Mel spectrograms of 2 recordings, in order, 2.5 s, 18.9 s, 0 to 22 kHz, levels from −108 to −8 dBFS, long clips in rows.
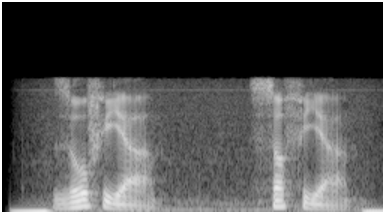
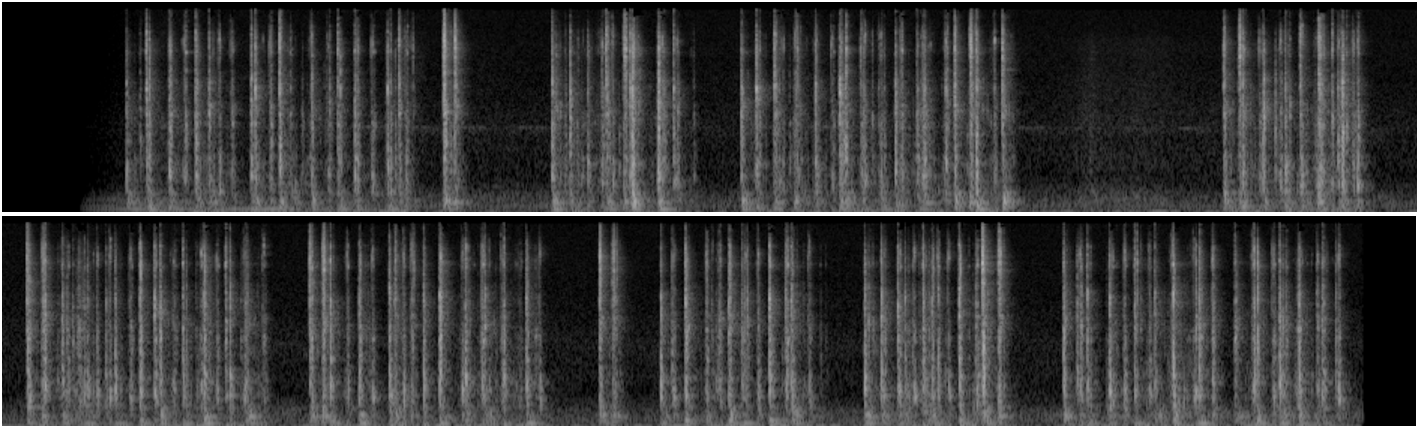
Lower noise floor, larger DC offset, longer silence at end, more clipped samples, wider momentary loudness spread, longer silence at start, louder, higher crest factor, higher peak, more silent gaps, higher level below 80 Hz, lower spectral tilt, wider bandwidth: second, -47 dBFS vs -75 dBFS; neither; second, 0 s vs 0.45 s; neither; first, 15 LU vs 12 LU; second, 0.05 s vs 0.8 s; first, -24 LUFS vs -45 LUFS; second, 20 dB vs 34 dB; first, -4 dBFS vs -14 dBFS; neither; first, -44 dBFS vs -70 dBFS; first, -11 dB/octave vs -0.5 dB/octave; second, 5.2 kHz vs 19 kHz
